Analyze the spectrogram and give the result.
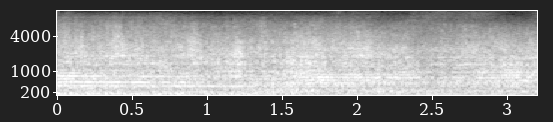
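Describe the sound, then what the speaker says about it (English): A helicopter flies overhead with a loud, steady rotor and engine roar that fills the whole stretch without pause, swelling slightly as it passes. "There's a chopper flying over in a second."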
